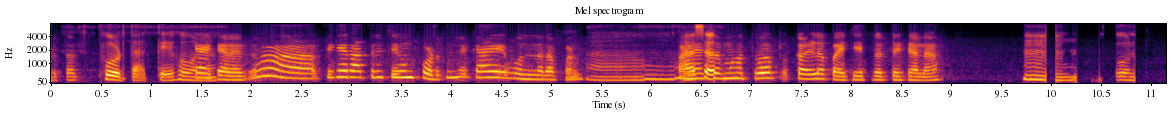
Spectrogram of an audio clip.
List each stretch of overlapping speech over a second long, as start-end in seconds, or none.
none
